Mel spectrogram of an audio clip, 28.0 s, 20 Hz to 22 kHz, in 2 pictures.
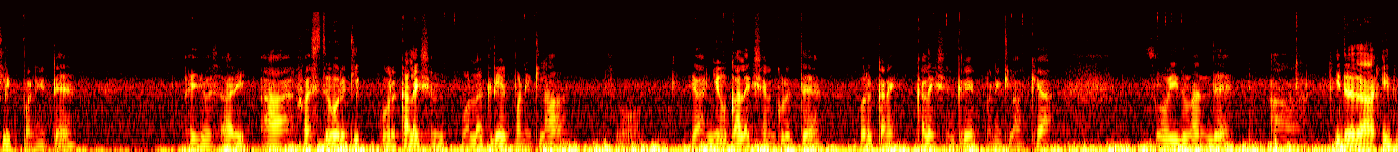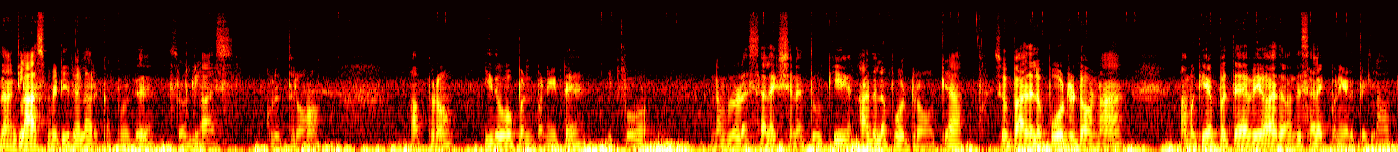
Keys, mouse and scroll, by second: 0.2 right click, 2.0-4.5 right drag, 4.4 click, 5.3-9.3 right drag, 7.2 click, 9.3 click, 10.1 click, 11.6 click, 11.8-14.8 drag, 13.0-14.2 typing, 15.7 s, 15.8 s, 16.2 Return, 17.4 click, 18.3 click, 20.0 click, 20.6 shift+click, 21.6 shift+click, 22.2 shift+click, 22.8 shift+click, 23.5 shift+click, 24.3 shift+click, 24.8 shift+click, 25.3 shift+click, 26.0 shift+click, 26.4 shift+click, 27.0 shift+click, 27.3 shift+click.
